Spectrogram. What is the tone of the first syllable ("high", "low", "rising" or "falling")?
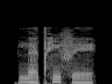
low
